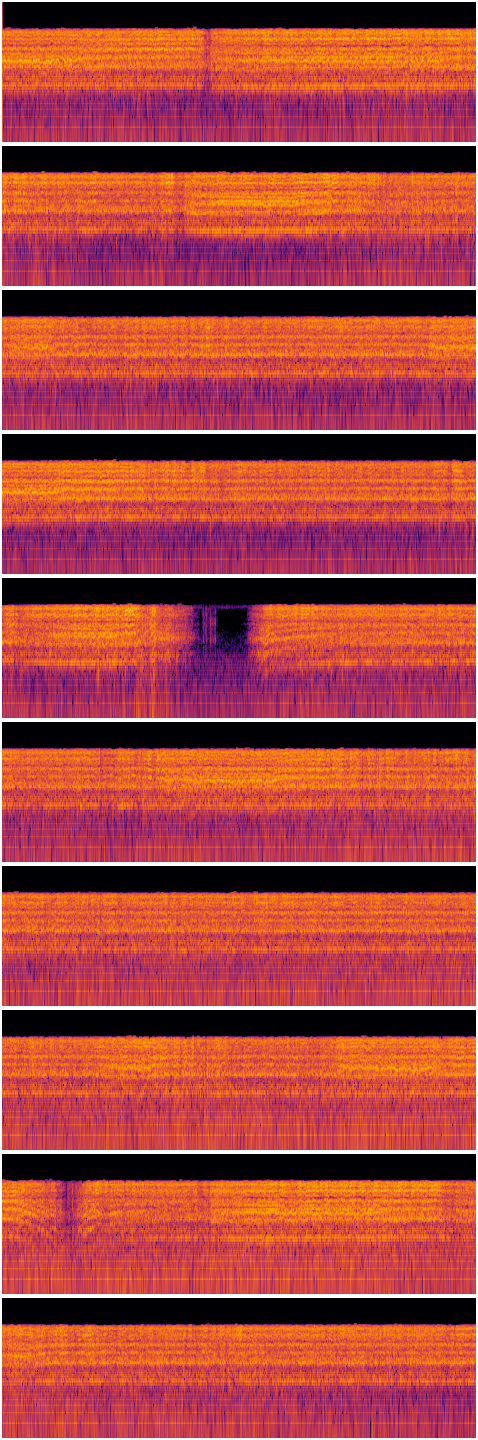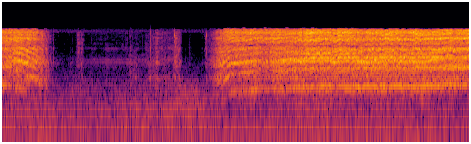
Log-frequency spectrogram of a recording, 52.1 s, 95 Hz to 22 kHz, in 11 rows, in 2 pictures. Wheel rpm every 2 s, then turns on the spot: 220, 220, 220, 220, 220, 230, 230, 230, 230, 230, 110, 210, 230, 220, 230, 230, 230, 230, 220, 160, 220, 220, 230, 210, 40, 180.
none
